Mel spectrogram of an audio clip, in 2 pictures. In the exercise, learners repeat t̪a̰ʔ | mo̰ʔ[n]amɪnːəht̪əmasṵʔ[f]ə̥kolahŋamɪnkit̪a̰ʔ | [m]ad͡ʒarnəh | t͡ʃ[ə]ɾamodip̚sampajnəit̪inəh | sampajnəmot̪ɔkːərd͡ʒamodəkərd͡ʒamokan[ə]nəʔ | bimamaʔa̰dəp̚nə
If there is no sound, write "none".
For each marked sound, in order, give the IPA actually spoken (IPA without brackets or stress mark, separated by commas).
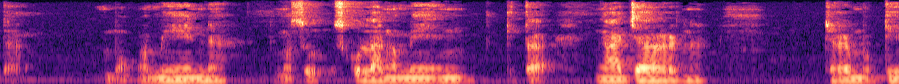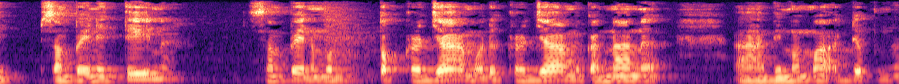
ŋ, s, ŋ, a, a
